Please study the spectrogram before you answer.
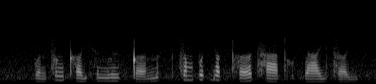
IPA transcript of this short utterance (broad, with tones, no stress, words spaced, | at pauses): pɵ˨˩nt͡sʊ˥ŋ kʰɐ˨jhɪ˧ŋlyː˧k̚ t̪ɐ˨˥n | t͡sɐ˥mpɵ˥t̚jɐ˥k̚ pʰœː˨˥t͡sʰaː˨ t̪ʰʊ˨k̚laː˨˧j t͡sɐ˨j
